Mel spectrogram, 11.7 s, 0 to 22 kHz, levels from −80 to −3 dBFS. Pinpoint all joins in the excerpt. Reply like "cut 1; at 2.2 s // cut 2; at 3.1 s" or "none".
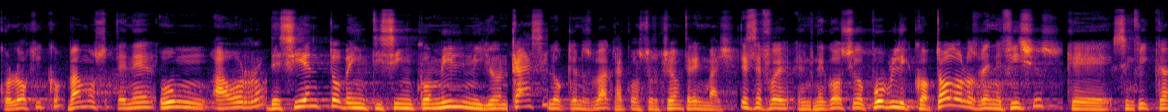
cut 1; at 1.1 s // cut 2; at 1.6 s // cut 3; at 6.1 s // cut 4; at 6.8 s // cut 5; at 8.1 s // cut 6; at 9.3 s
